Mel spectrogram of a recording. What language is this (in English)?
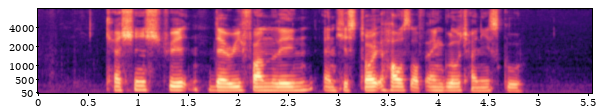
English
